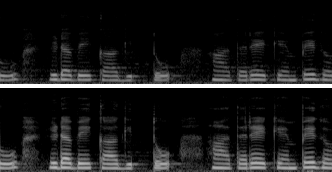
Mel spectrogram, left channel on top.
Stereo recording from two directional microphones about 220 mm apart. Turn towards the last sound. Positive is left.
turn(degrees=-40)  # may be behind; listen again after turning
